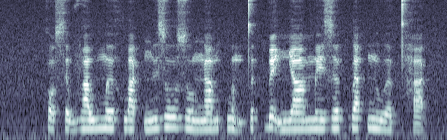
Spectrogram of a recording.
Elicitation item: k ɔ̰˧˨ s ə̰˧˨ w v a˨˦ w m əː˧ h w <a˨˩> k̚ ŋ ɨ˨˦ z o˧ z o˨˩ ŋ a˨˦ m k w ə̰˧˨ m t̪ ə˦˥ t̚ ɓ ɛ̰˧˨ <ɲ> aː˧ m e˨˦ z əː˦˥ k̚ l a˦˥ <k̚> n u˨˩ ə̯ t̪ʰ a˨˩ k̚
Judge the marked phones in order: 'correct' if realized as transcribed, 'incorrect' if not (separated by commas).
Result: correct, correct, incorrect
